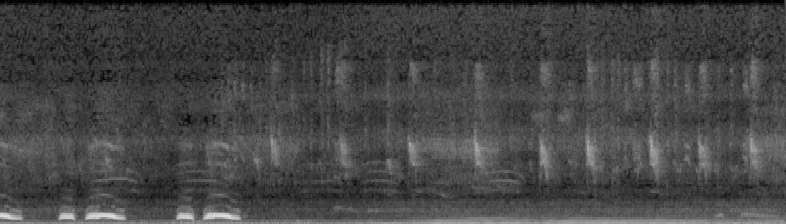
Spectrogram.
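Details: Spotted dove singing a two-'kuk', 'koo-ang' phrase in a medium voice, a bird suited for decoy use on the ground. Two soft, paired coo phrases open the recording, then a low engine rumble and distant high chirps take over.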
